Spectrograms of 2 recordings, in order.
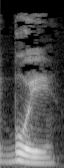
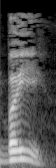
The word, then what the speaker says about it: бои: Что такое барабанные бои? Можно говорить бои, но правильнее, как мне кажется, это спорно, но мне кажется, нужно делать ударение на О. Барабанные бои, потому что это не бои, это бой барабанных палочек.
